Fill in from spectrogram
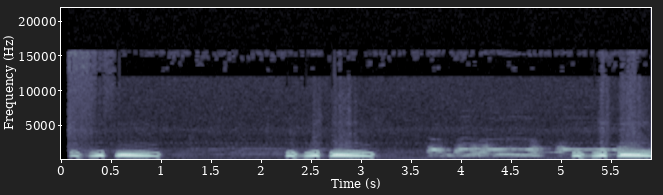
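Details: Spotted dove in the thunder-voiced 'thổ sấm' style, used as a lure to stimulate other doves: three deep cooing phrases, each two quick short notes then one long drawn, falling coo, with a fainter wavering coo between.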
